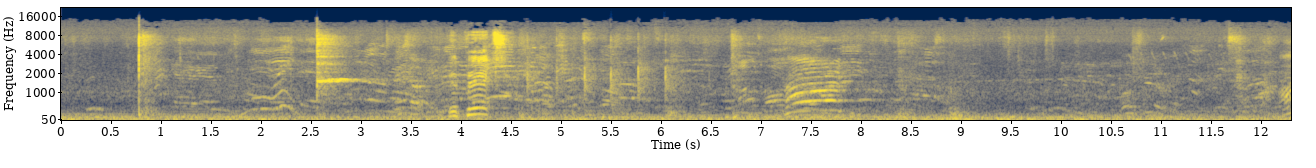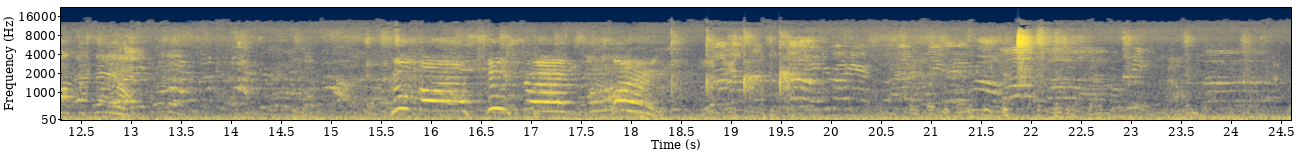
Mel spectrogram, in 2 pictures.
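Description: Boys and men shout and call out across an open field.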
